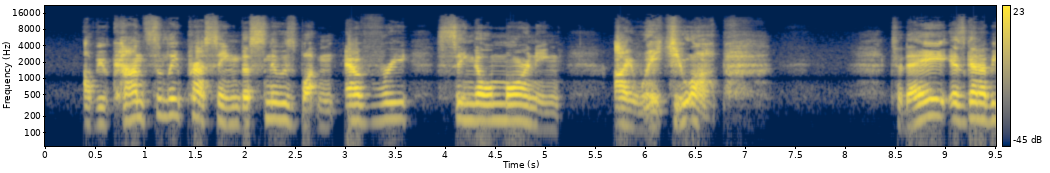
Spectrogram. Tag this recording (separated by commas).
Speech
